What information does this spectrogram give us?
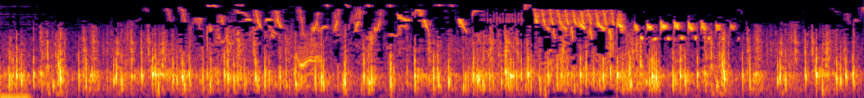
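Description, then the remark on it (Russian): Horse hooves clip-clop steadily and quickly as riders travel toward a monastery, a dense run of rhythmic knocks at an even loudness, with faint high chirps drifting above in the second half. “Долго ли еще ехать? Сейчас. У монастыря лошадок-то оставим, а там пешком, ваша светлость.”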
